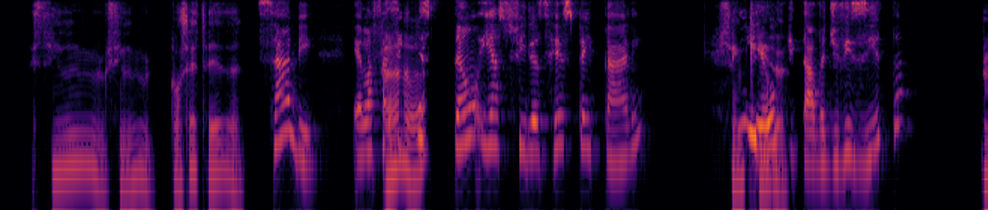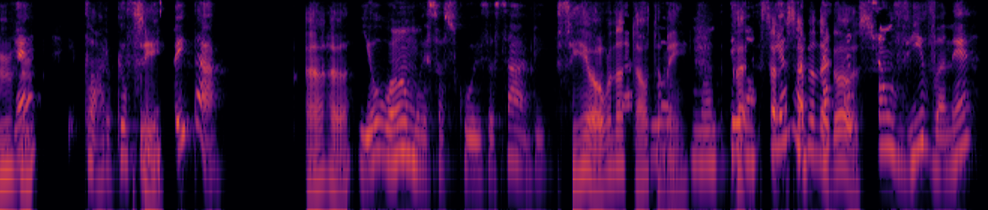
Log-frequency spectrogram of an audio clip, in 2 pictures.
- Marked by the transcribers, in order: tapping; distorted speech; other background noise
- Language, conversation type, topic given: Portuguese, unstructured, Você já sentiu tristeza ao ver uma cultura ser esquecida?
